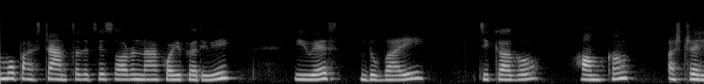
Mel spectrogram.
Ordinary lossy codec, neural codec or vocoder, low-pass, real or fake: none; codec, 16 kHz, 1 kbps, X-Codec, WavLM features, trained on Multilingual LibriSpeech; 7.2 kHz; fake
